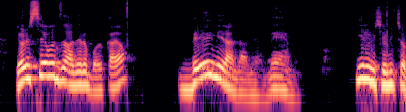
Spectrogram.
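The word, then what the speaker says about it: מם: 맨.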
